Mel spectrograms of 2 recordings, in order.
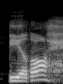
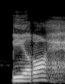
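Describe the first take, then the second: Both takes have the same delivery.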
